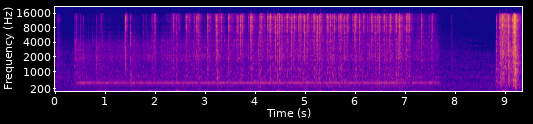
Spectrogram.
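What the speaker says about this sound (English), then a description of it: "I'm going to do a really tight stitch. I'm just going to baste it about an 1/8 of an inch away." A sewing machine basting clear vinyl with a tight stitch, a steady fast mechanical whir and needle chatter running for several seconds before stopping, followed by a brief louder rustle.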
